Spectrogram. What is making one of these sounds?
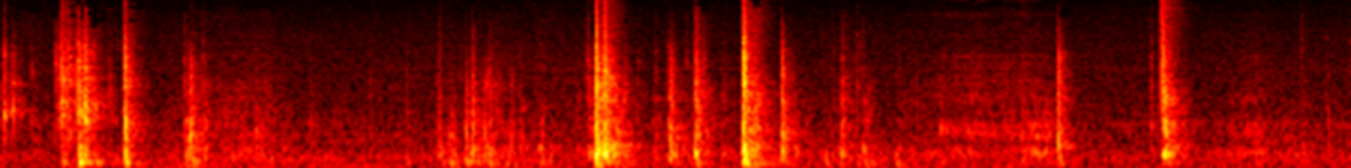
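Plastic toy parts click and clack as they are opened and closed.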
